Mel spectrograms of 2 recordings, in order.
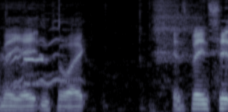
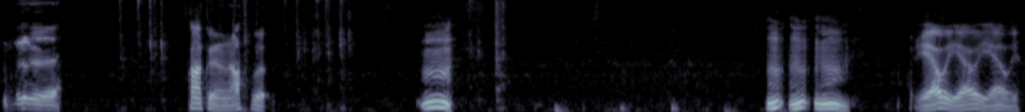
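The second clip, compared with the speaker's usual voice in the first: chewing while talking. Real, not acted. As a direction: mouth full of chocolate. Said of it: "chocolate melting all over my chin".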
